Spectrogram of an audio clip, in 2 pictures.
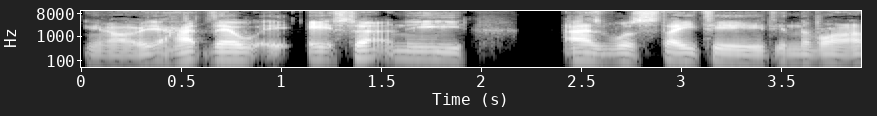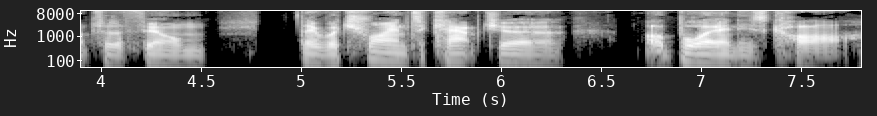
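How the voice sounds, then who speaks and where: A man's voice: sits low, steady tone, normal speed, a bit bright, dry recording. A man co-hosting a podcast in casual chat, opinionated, with many restarts and fillers. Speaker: podcast co-host.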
